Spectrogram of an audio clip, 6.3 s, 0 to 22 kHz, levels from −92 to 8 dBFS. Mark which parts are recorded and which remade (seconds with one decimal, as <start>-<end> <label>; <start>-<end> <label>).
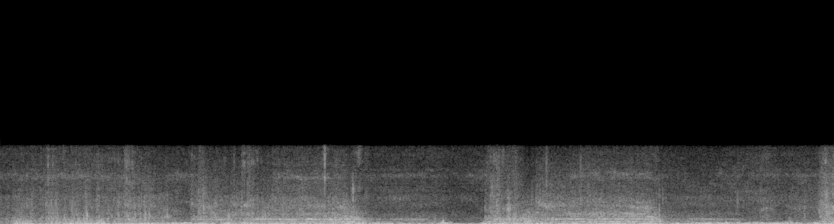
0.0-5.2 recorded; 5.2-6.3 remade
